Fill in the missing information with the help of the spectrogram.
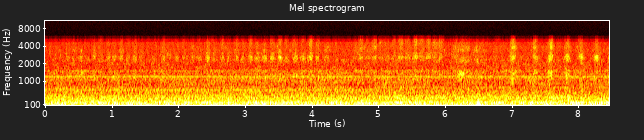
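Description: Felt-tip marker scratching on paper in short, quick colouring strokes that come more densely near the end, over a faint steady hum.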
